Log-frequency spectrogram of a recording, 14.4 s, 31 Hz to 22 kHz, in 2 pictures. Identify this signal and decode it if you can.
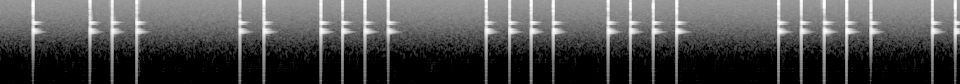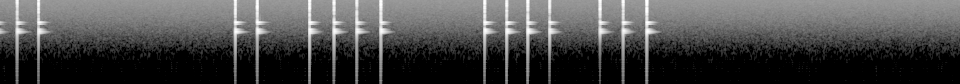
Tap code, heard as taps on glass, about 6 knocks a second. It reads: CITY IS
